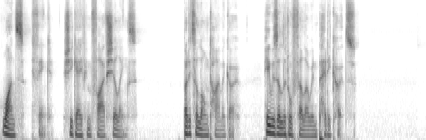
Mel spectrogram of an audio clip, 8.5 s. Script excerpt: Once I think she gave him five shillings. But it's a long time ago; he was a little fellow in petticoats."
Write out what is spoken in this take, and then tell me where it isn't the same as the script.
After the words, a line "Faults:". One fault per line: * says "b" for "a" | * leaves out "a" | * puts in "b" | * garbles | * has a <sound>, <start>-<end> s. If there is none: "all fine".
Once think she gave him five shillings. But it's a long time ago; he was a little fellow in petticoats."
Faults:
* leaves out "I"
